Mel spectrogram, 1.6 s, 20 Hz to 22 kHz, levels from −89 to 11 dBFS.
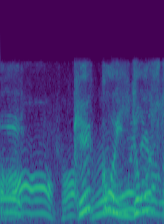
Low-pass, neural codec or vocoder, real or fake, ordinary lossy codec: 7.2 kHz; none; real; Opus, 16 kbps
